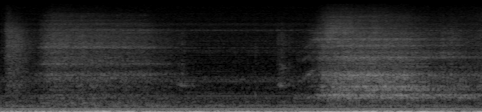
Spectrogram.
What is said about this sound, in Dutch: Adem dan diep in en uit. In door je neus, uit door je mond.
